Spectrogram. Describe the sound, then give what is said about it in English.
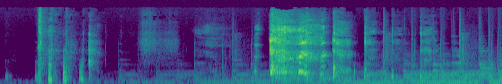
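A fit of coughing at home: a quick run of four or five sharp coughs, then a pause and a rougher, louder cough or throat-clearing, with a low steady hum underneath. “Nothing but romance at this house. Podcasting and coughing.”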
